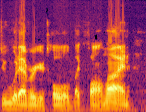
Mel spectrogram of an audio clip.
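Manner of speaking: ordinary delivery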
